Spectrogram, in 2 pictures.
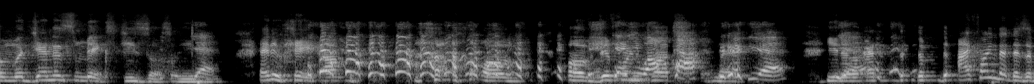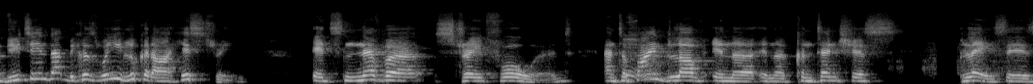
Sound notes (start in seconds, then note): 2.8 laughter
